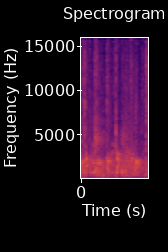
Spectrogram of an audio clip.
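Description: A group of about twenty students applauding in a studio, a brief, steady burst of clapping heard close and alone.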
